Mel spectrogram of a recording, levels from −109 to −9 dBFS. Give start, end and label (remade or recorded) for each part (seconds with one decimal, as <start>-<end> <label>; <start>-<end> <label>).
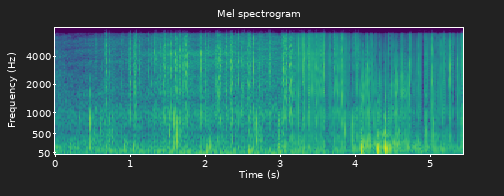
0.0-3.2 recorded; 3.2-5.5 remade

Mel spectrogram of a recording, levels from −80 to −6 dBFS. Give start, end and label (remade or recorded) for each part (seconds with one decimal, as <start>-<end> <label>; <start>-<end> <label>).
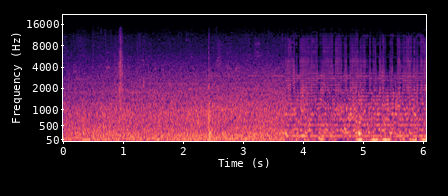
0.0-3.7 recorded; 3.7-6.1 remade

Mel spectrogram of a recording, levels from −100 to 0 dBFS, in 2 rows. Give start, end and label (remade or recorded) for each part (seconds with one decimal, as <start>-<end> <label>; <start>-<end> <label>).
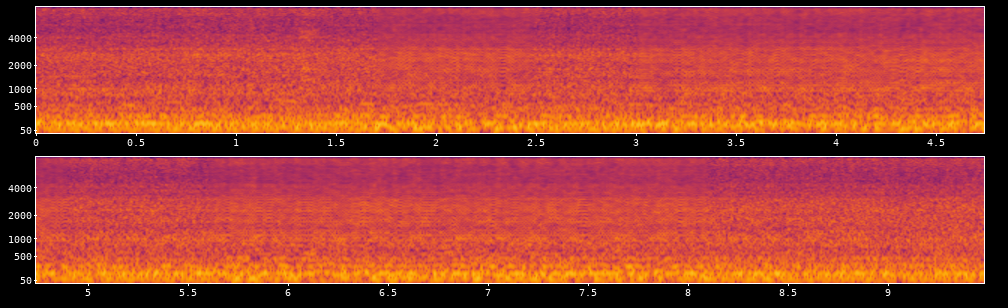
0.0-1.7 recorded; 1.7-2.5 remade; 2.5-3.0 recorded; 3.0-4.9 remade; 4.9-5.6 recorded; 5.6-8.1 remade; 8.1-9.5 recorded

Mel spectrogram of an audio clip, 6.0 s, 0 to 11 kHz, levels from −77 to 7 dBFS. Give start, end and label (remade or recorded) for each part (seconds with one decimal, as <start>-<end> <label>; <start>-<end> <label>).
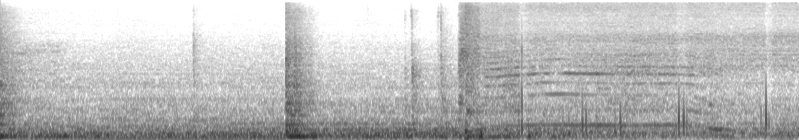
0.0-3.7 recorded; 3.7-5.2 remade; 5.2-6.0 recorded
